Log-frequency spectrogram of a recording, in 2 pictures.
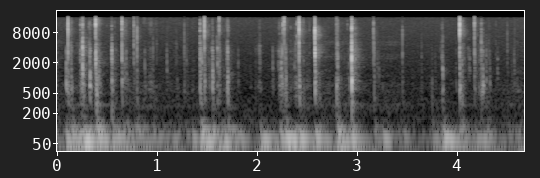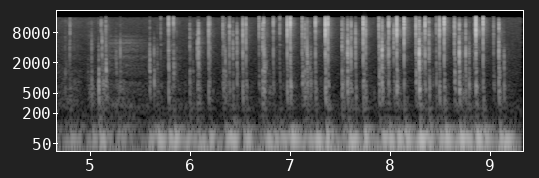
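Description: A pastel plastic typewriter-style computer keyboard with round retro keycaps and hollow keys is typed on rapidly by long painted nails and fingertips. The result is a dense run of sharp, dry, hollow plastic clicks and taps with no ring, over a low rumble, with brief pauses between bursts.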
